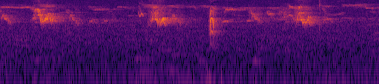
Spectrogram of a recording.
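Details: House sparrows chirping: a few short, sharp, high chirps spaced about half a second apart, with faint background hiss and low rumble.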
